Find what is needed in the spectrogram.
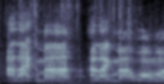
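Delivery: loud, insistent mom quote; imitated stubborn insistence. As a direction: insist loudly, defending your favorite. Mom retold defending her store.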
